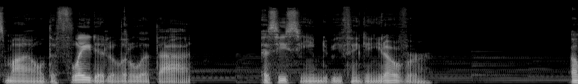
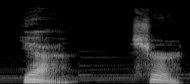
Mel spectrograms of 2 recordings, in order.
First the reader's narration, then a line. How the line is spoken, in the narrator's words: replied uneasily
